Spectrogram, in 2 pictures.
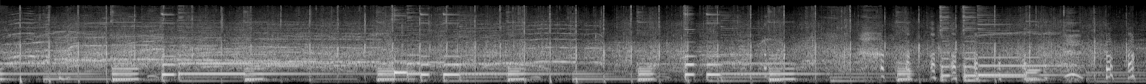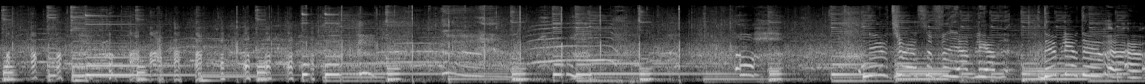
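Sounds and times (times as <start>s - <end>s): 
warm applause: 0.0s - 22.9s
laughter: 6.5s - 21.2s.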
